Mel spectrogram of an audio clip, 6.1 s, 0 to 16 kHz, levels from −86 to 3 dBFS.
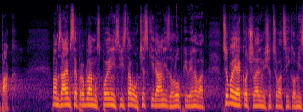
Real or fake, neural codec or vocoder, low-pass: real; none; 14.4 kHz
